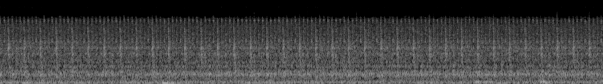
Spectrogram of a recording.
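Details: Fiat Bravo 2 1.4 T-Jet 150 HP, 215,000 km, after recent maintenance, idle recorded close to the engine: fast, light knocking about three a second with a metallic rattle; worn rod bearings, cause unknown, car scrapped.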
